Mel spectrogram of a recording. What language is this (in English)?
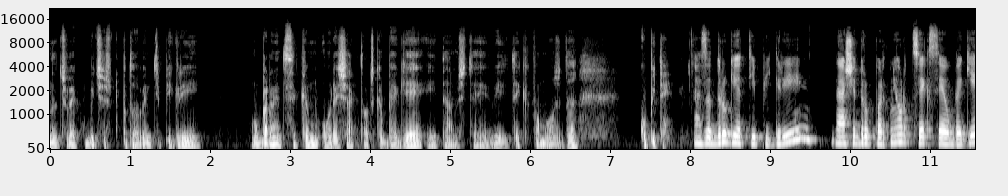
Bulgarian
